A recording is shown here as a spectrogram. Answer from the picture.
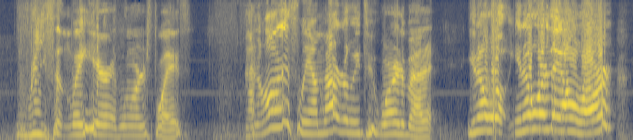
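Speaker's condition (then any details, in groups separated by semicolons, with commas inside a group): Cerebral palsy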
